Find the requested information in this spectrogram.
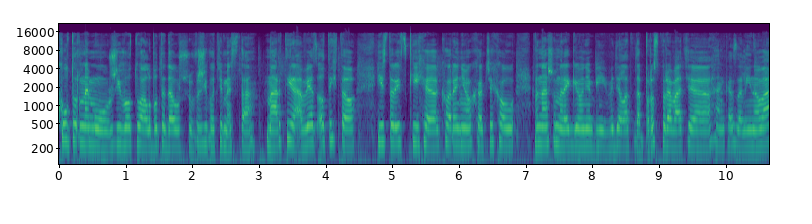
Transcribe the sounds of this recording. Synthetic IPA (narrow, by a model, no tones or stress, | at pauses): kulˠt̪uːɾnɛmuʒiʋɔt̪ualɛbɔt̪ɛd̪auʒvʒiʋɔcɛmɛst̪amaɾt̪ina̰ʋɪad͡zɔt̪iːxt̪ɔ | ɦist̪ɔɾit͡skixkʰɔɾɛɲɔxt͡ʃɛxɔʊvnaʃɔmɾɛɡiɔɲɛbiʋɛɟɛlat̪ɛd̪apɔɾɔspɾaːʋacɦaŋkazɛlinɔʋaː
